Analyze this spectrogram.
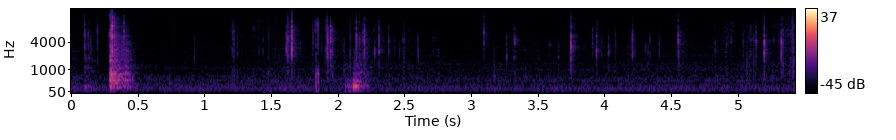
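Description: A trading-card booster pack's foil wrapper being torn open and crinkled: scattered sharp crackles, the loudest just after the start.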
